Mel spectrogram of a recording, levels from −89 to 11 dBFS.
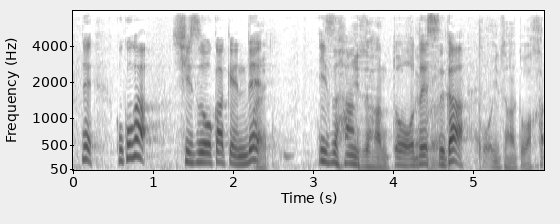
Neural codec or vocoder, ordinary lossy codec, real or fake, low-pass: codec, 16 kHz, 16 kbps, FreqCodec, larger model; none; fake; 7.2 kHz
